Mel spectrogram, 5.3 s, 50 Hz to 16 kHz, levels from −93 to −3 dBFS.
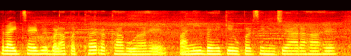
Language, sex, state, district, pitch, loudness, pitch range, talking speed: Hindi, female, Gujarat, Valsad, 195 Hz, -15 LUFS, 190-205 Hz, 195 wpm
